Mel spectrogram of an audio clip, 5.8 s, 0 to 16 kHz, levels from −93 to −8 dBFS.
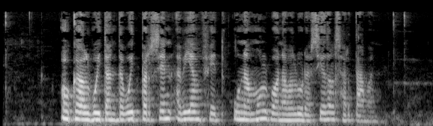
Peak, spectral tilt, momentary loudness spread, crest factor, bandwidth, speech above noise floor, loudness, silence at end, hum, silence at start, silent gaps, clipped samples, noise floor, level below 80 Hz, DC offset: -4 dBFS; -5 dB/octave; 18 LU; 20 dB; 11.5 kHz; 31 dB; -24 LUFS; 0.75 s; none; 0.8 s; none; under 0.1%; -54 dBFS; -56 dBFS; under 0.1%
